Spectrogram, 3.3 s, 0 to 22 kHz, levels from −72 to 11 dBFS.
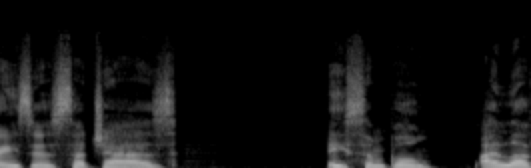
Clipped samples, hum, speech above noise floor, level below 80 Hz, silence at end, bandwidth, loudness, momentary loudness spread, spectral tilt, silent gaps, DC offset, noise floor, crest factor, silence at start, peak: under 0.1%; none; 52 dB; -60 dBFS; 0 s; 17 kHz; -22 LUFS; 8 LU; -4 dB/octave; none; under 0.1%; -73 dBFS; 16 dB; 0 s; -6 dBFS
